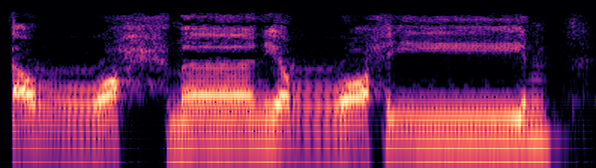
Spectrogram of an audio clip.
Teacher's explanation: ننتقل إلى الحرف الذي يلي ذلك، حرف الراء، وهو أيضا من الحروف البينية. الجريان الجزئي للصوت عند نطق الراء بسبب اعتراض أغلب طرف اللسان لخروجه. اللسان يتقعر كما شرحنا ذلك عند مخرج الراء، ويتقعر ويلامس يمينه ويساره ما يحاذيه من غار الحنك، ويبقى في الوسط الأمامي فجوة قليلة منها يمر صوت ضئيل.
